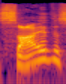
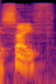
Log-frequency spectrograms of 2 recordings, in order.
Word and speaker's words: scythe: One of them is the way you routinely, and I sometimes say the word scythe, sometimes we say scythe, which is a legitimate pronunciation of the word.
